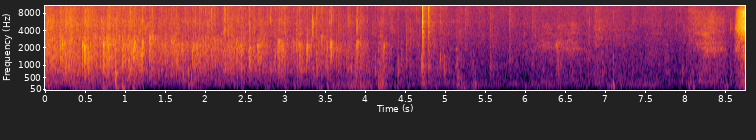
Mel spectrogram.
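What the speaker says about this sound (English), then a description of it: "마음을 담은 따뜻한 박수로 모시겠습니다" Applause from a worship-service congregation at a world mission conference welcoming an evangelist to the stage, clapping strongest at first and thinning out, with a few clattering bumps and faint voices.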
